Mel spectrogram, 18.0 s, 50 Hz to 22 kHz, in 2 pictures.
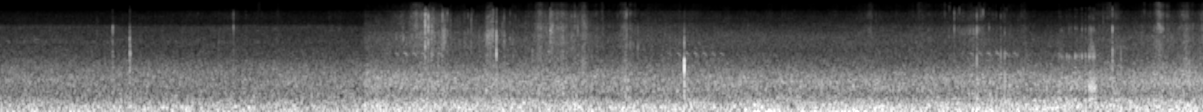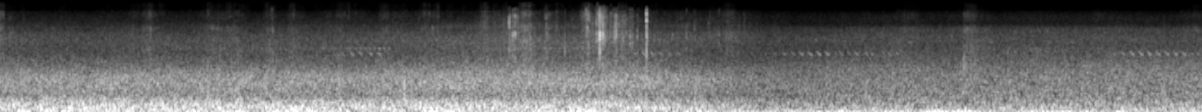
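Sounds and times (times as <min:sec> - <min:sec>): small rustles and clicks: 0:02.8 - 0:05.6, 0:06.4 - 0:14.6
wind buffeting microphone: 0:02.9 - 0:14.8.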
